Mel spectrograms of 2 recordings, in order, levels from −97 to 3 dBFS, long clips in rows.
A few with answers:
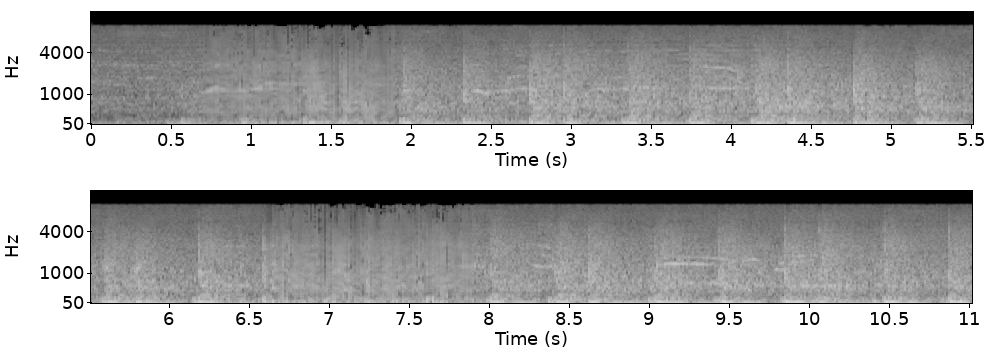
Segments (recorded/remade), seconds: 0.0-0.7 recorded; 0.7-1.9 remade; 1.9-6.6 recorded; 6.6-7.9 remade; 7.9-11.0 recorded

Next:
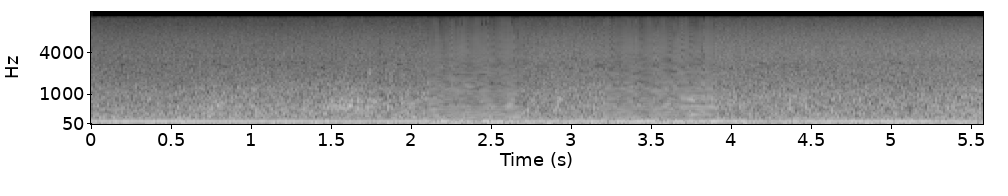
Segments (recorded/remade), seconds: 0.0-2.1 recorded; 2.1-2.7 remade; 2.7-3.2 recorded; 3.2-3.9 remade; 3.9-5.6 recorded

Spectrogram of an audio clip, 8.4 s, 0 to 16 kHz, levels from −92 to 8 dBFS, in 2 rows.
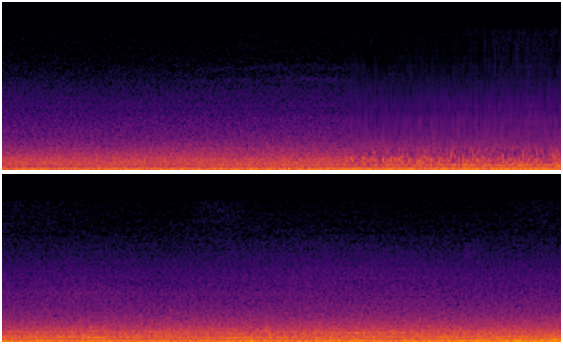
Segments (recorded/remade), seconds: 0.0-2.6 recorded; 2.6-4.2 remade; 4.2-8.4 recorded

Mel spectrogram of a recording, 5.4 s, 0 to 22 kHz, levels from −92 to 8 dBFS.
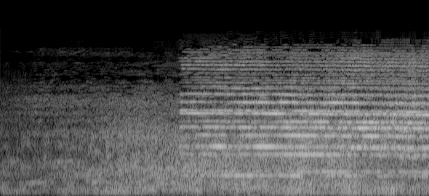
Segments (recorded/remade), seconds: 0.0-5.4 recorded

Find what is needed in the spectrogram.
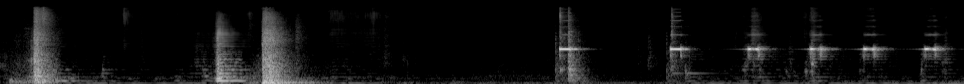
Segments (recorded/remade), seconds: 0.0-0.6 recorded; 0.6-2.5 remade; 2.5-3.3 recorded; 3.3-3.8 remade; 3.8-6.9 recorded; 6.9-9.6 remade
